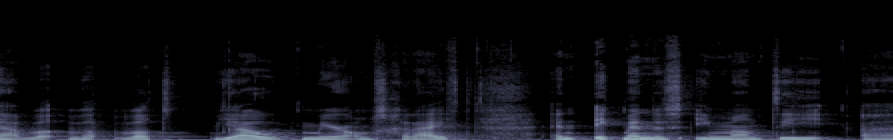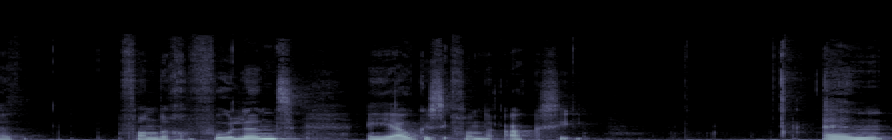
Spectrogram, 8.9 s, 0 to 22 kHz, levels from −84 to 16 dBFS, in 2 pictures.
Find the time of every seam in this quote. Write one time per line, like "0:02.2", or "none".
0:06.7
